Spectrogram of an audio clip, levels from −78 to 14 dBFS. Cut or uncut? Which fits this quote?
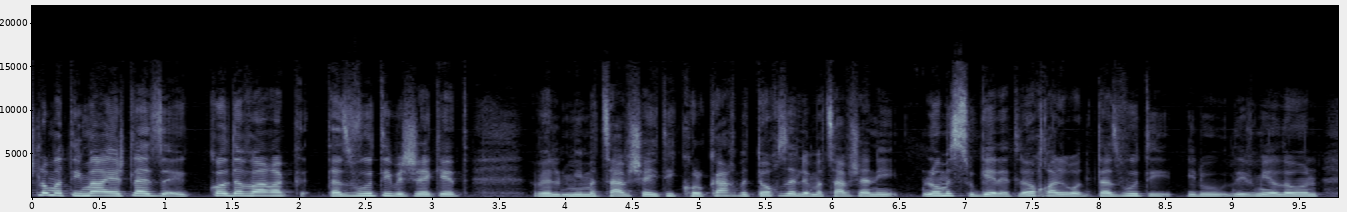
uncut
